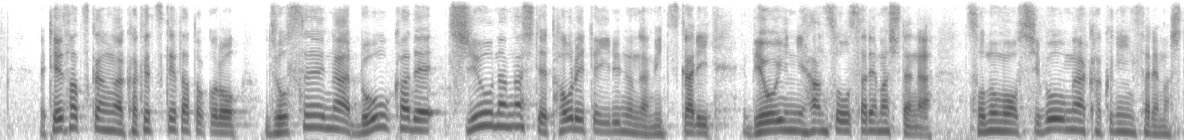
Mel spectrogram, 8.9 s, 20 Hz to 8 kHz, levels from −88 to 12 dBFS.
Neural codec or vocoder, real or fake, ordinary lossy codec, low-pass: codec, 16 kHz, 4 kbps, X-Codec, HuBERT features, trained on balanced general audio; fake; Opus, 16 kbps; 7.2 kHz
